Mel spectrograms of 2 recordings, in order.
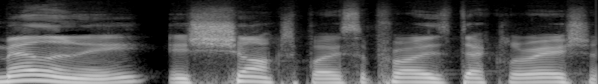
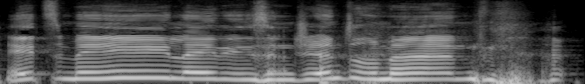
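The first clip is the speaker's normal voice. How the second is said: announcer voice; 9 semitones higher, slower than usual. Pretend. Grand self-announcement as driver.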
